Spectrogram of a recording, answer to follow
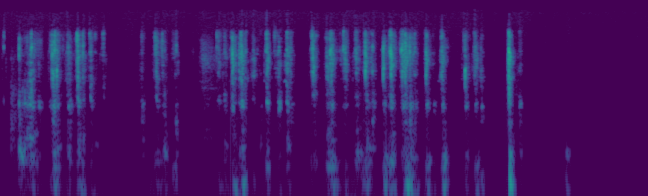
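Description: Typing on a computer keyboard in quick runs of keystrokes, with a brief pause about a second in and one last louder keystroke near the end.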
